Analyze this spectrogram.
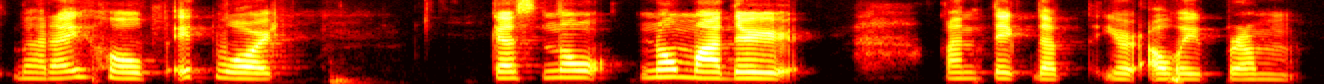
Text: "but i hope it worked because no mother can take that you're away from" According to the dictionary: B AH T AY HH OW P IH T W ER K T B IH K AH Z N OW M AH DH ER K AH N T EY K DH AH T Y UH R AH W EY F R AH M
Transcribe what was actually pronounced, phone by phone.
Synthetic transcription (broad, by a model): B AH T AY HH OW P IH T W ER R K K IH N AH N OW M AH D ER K AH N T EY K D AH T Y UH R AH W EY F R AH M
